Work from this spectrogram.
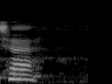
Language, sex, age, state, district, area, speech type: Hindi, female, 45-60, Uttar Pradesh, Pratapgarh, rural, read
